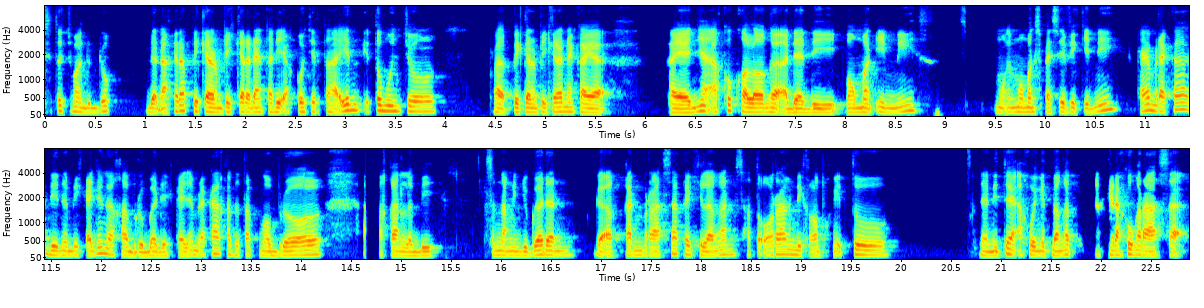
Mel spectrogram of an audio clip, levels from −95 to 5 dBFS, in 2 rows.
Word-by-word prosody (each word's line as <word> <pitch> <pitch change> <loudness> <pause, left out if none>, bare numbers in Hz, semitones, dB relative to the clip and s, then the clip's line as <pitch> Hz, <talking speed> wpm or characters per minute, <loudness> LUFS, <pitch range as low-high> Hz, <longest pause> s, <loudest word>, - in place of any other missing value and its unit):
situ 150 - -4
cuma 130 -4 -2
duduk, 140 +5 -3 0.3
dan - - +3
akhirnya 150 +7 +1
pikiran-pikiran 120 -2 +3
yang - - -13
tadi 125 0 +3
aku - - -3
ceritain, 130 +6 +1
itu 125 +5 0
muncul. 140 -2 +1 0.6
Kayak - - +2
pikiran-pikiran 120 +2 +2
yang 130 - -16
kayak, 110 -1 +5 0.6
"Kayaknya 110 +6 +6
aku 160 - -2
kalo 120 -1 +7
nggak - - +5
ada 110 +1 +4
di 105 0 -1
momen 115 +1 0
ini, 130 +6 -2
s - - -26
s - - -21 0.6
mo 115 - -3
momen 125 0 0
spesifik 120 +1 -3
ini, 175 - -2 0.2
kayaknya 165 +3 +2
mereka 140 +7 +1
dinamikanya 120 +5 -1
gak - - -11
akan - - 0
berubah 105 +2 0
deh, 105 - -3
kayaknya 110 +3 -2
mereka 150 +5 -1
akan 135 - -6
tetap 115 -1 -6
ngobrol, 115 +3 +2 0.7
ak - - -10
akan 110 -1 +1
lebih, 110 +1 -1 0.5
senang 115 -2 -3
juga 120 +4 +3
dan, 120 -1 +2 0.4
nggak - - +3 0.2
akan 120 0 +1
merasa 110 +2 -2
kehilangan 125 +1 -1
1 - - -9
orang 140 +2 +1
di 120 - 0
kelompok 110 +1 -6
itu." 125 -2 0 0.9
Dan 110 -2 -2
itu 115 - -6
yang - - -2
aku 120 - 0
ingat 115 0 -4
banget, 130 +4 0 0.2
akhirnya 130 -1 0
aku 145 - +2
ngerasa, 110 -3 +1
120 Hz, 175 wpm, -22 LUFS, 115-135 Hz, 0.9 s, kalo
